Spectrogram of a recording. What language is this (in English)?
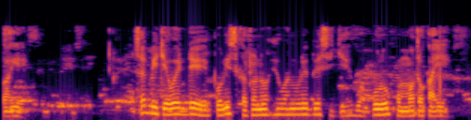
Ganda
